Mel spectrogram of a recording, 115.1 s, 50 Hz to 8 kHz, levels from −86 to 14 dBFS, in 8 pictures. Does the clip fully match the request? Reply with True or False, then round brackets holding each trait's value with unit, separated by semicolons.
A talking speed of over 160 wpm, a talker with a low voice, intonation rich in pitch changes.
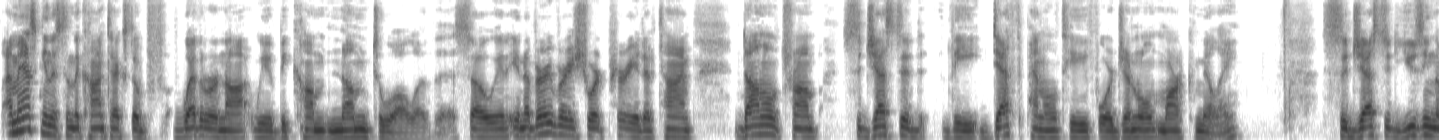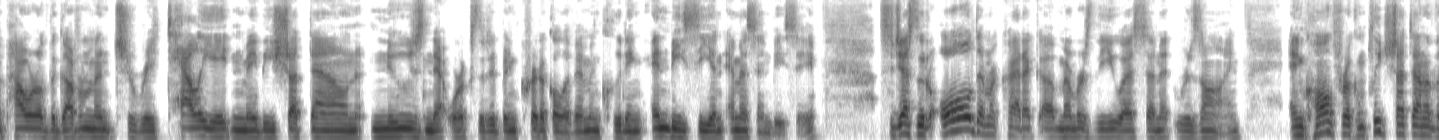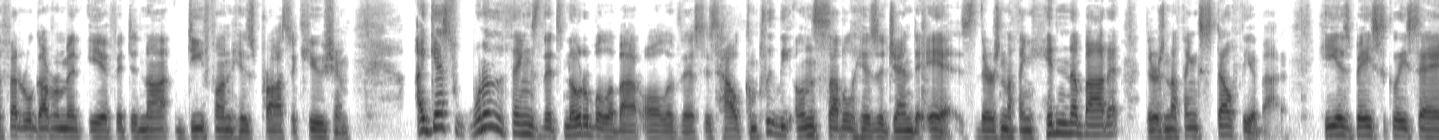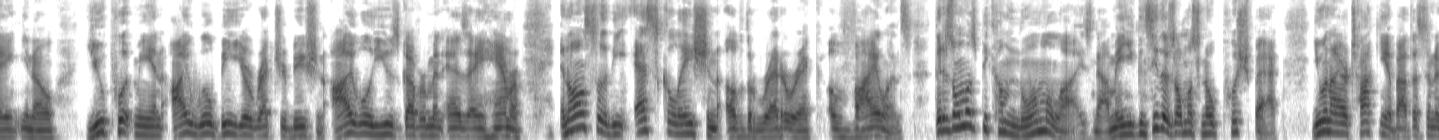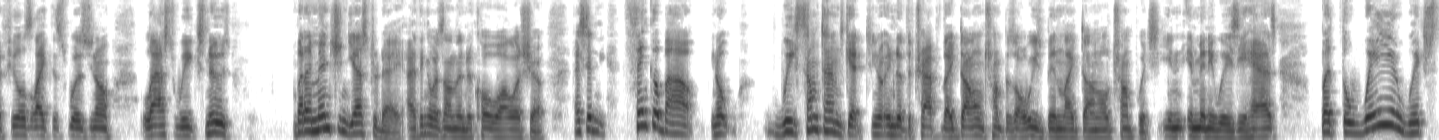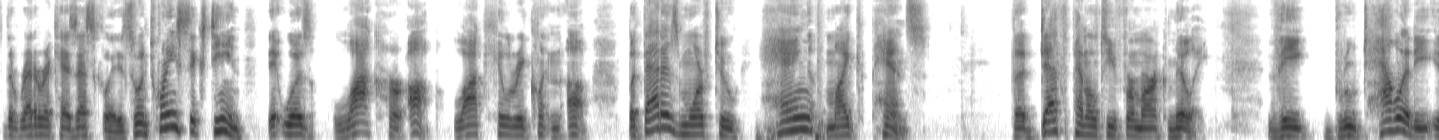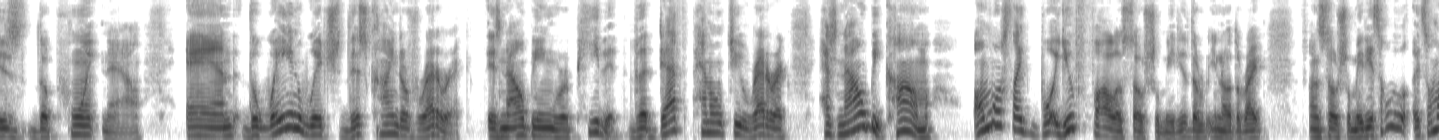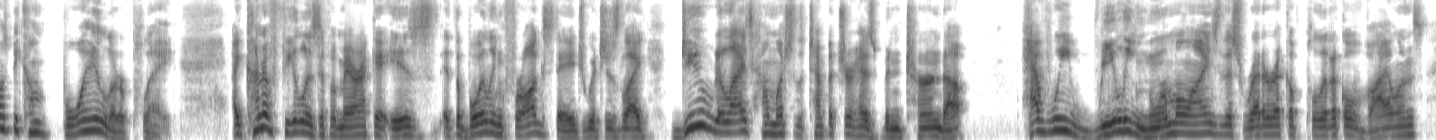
True (180 wpm; 125 Hz; 5.7 semitones)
